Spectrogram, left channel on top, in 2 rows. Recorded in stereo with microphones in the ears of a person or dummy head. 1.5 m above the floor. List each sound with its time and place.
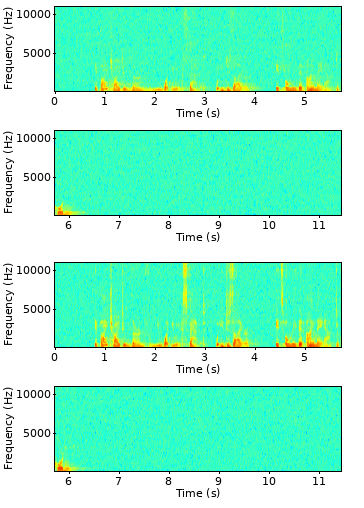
0.8 s a woman speaking: 65° right (ahead or behind), 1.1 m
